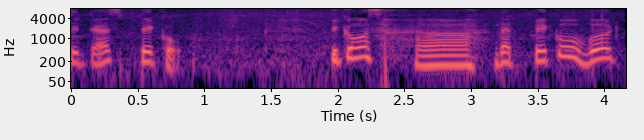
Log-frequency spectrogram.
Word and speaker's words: pekoe: k o e in some sources say it's poo including some very wellknown dictionaries but most of the people in the tea industry they they pronounce it as PCO because uh that PCO word comes from b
